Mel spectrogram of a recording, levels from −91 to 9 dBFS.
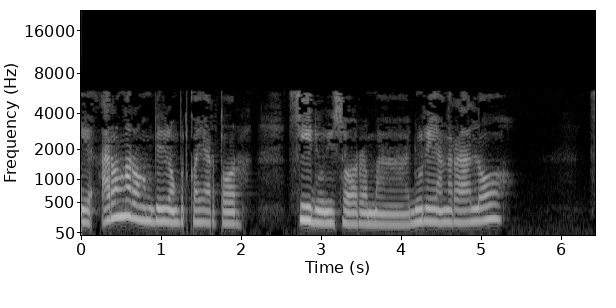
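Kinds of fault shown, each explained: MP3 compression: watery, swirly speech, likely from low-bitrate encoding near 24 kbps; the spectrogram shows a hard ceiling at 5.9 kHz and flickering gaps.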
